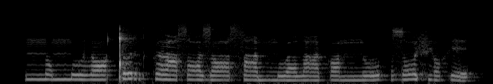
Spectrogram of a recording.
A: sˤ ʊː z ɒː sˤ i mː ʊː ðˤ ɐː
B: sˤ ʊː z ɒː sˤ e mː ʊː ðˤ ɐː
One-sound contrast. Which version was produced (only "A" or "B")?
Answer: A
